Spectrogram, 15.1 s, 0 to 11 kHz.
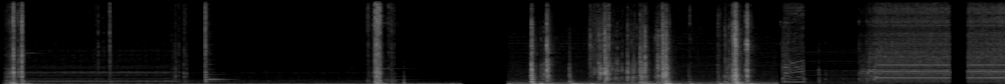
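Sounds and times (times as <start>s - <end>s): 
cassette: 0.0s - 6.9s, 7.6s - 11.7s.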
